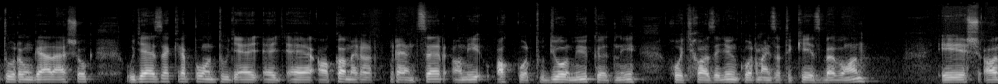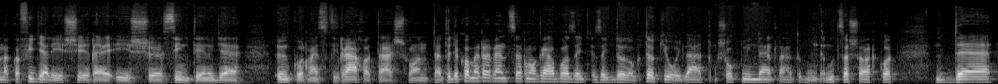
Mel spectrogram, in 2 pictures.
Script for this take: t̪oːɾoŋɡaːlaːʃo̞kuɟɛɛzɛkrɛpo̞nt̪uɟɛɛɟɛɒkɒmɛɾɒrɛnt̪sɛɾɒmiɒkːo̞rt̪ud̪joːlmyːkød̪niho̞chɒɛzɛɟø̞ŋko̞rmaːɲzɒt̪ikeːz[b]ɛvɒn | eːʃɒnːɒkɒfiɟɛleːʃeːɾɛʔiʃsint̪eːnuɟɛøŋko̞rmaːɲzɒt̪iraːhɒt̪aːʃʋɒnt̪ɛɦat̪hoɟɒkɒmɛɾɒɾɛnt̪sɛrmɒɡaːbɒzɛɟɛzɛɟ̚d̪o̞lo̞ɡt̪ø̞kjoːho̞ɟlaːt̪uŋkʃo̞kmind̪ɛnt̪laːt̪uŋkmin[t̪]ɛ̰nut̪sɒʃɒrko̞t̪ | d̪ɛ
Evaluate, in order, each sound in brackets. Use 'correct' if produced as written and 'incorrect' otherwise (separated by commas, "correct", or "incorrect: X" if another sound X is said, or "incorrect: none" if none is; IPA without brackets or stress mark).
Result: correct, incorrect: d̪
